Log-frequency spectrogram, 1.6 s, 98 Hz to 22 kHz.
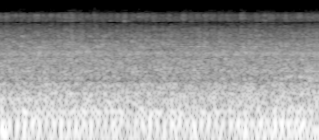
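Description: A Toyota 22RE engine idles in a steady, dense low rumble, close and even, with no change in pace and no talking.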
